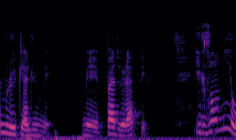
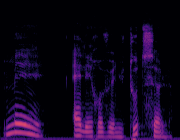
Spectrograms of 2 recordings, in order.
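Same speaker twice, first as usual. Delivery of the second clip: ordinary delivery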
